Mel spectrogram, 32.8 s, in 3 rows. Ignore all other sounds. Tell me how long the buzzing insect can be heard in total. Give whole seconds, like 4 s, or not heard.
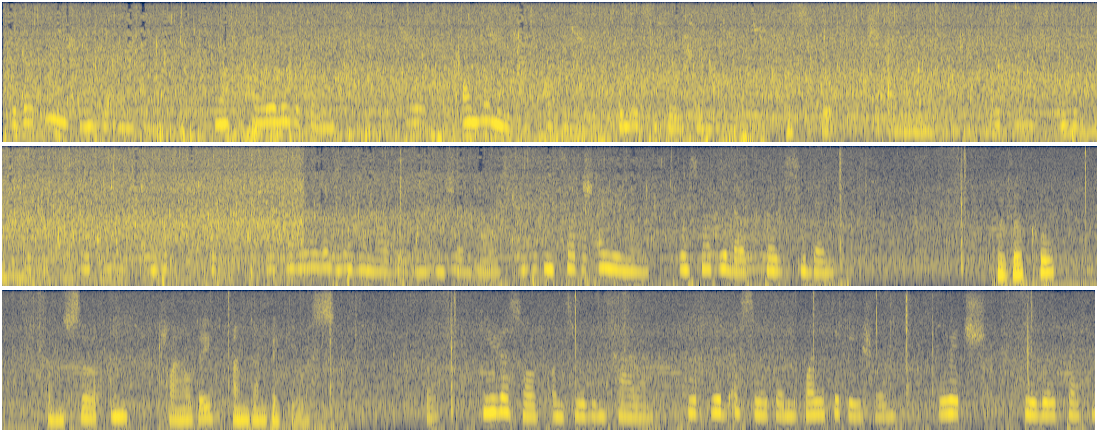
33 s.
